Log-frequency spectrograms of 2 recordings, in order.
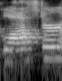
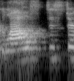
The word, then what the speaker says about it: Gloucester: it is actually pronounced gloucester i'm not saying it all right no it's okay everybody thinks i'm saying it's like gloucester or glaus sister or something it's like worcestershire sauce uh gloss okay okay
